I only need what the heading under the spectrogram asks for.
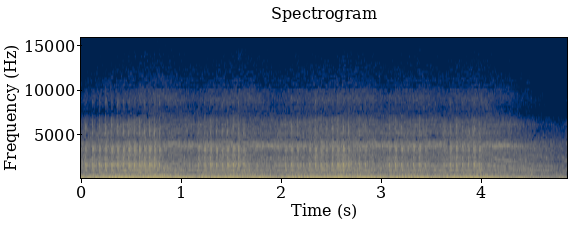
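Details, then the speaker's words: Foton Tunland diesel idling with an uneven heavy rumble, sharp repeating knock and visible smoke, despite a cleaned tank and injectors refurbished (two redone twice); diesel knock from a faulty injector, replacement injector awaited. "yep that's a diesel knock usually caused by faulty injector so even after I cleaned the tank out even after I refurbished the injectors twice well only two of them had to be redone twice we still have a diesel knock"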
